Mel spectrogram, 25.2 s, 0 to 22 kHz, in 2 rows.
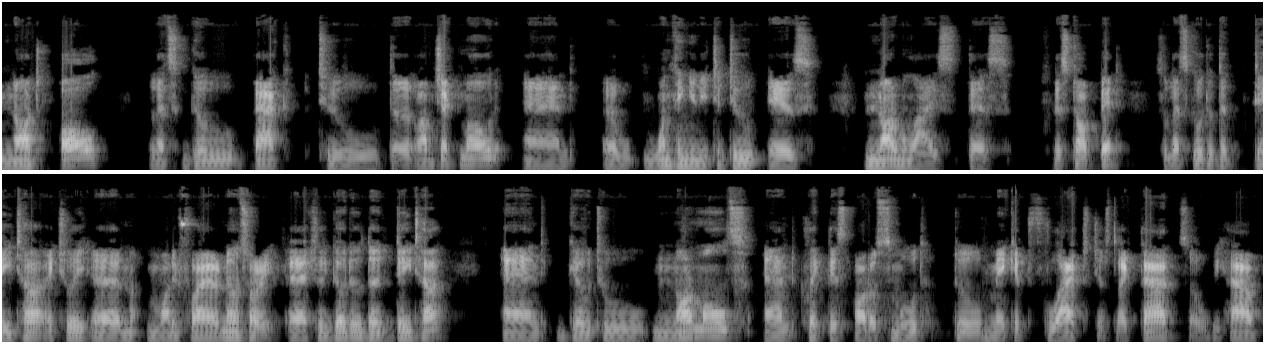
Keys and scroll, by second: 1.6-1.9 typing, 3.5-4.3 typing.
